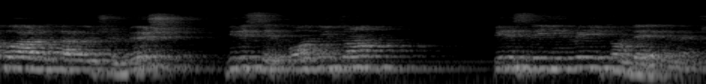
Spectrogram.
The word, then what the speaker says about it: Newton: Okunuşu da Newton'dur arkadaşlar. Birimiyle ifade edilir. Newton kısaca N harfiyle gösterilir.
